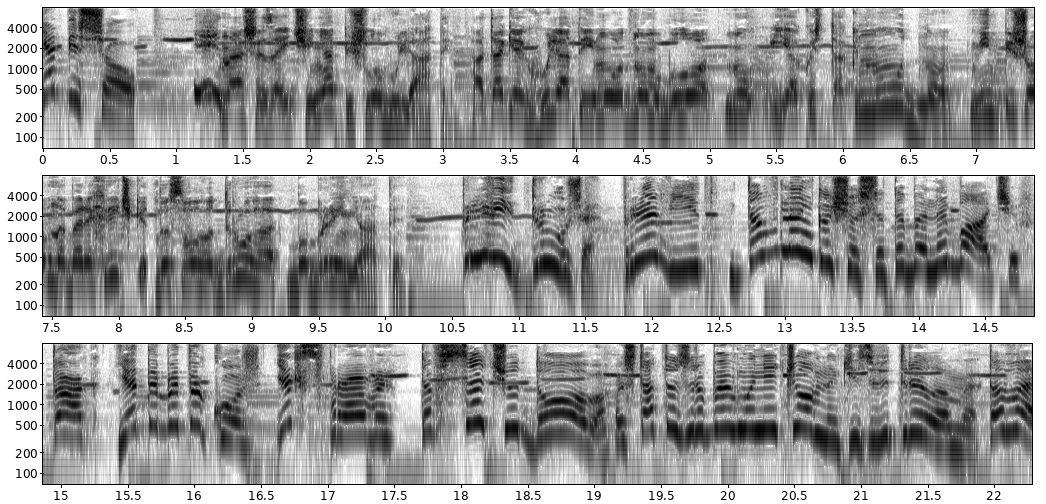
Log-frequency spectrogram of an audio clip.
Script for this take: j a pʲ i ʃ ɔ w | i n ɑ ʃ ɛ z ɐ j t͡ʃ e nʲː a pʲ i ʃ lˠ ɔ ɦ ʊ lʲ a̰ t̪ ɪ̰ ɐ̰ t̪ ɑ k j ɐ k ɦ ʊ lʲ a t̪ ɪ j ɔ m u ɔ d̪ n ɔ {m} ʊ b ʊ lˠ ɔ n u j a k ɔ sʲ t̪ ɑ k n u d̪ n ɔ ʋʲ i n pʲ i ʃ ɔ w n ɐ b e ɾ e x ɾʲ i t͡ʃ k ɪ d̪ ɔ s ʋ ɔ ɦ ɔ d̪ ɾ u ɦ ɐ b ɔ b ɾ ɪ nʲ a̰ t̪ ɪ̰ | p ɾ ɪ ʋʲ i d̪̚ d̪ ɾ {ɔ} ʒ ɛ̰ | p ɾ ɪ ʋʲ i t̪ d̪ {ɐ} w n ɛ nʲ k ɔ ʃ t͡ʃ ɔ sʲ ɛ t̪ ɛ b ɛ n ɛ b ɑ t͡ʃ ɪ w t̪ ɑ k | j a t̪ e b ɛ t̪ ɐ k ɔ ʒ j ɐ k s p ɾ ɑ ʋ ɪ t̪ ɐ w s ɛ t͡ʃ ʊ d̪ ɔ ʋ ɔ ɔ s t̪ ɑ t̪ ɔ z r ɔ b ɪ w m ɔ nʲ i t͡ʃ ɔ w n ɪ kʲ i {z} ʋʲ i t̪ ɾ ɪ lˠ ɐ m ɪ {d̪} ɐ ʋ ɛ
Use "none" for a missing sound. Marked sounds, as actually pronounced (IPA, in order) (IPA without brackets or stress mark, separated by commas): m, u, ɐ, z, t̪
